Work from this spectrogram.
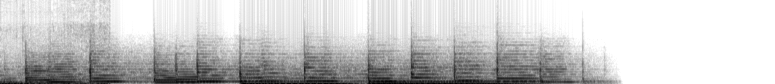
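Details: A short bright electronic jingle of plucked, chime-like notes that stops after three seconds, followed by silence; no animal sound.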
